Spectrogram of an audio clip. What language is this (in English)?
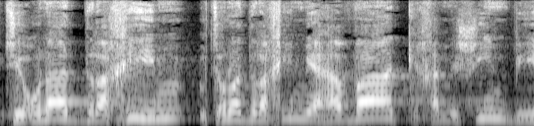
Hebrew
